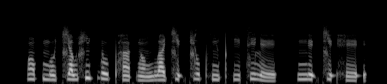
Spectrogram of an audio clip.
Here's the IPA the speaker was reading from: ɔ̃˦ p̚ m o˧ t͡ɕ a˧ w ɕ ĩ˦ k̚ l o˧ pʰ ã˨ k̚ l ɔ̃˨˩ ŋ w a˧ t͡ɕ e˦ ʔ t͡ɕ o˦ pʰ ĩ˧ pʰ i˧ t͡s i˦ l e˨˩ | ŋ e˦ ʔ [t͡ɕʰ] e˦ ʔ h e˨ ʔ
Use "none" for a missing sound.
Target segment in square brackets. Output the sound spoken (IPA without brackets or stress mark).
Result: t͡ɕ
